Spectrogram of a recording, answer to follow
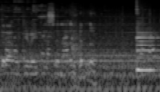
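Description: Inside a moving bus: steady low rumble of the engine and tyres, with a faint steady hum and faint voices over it.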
